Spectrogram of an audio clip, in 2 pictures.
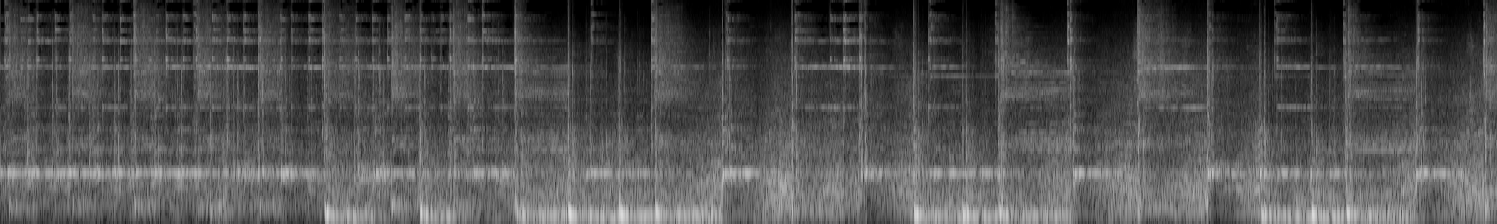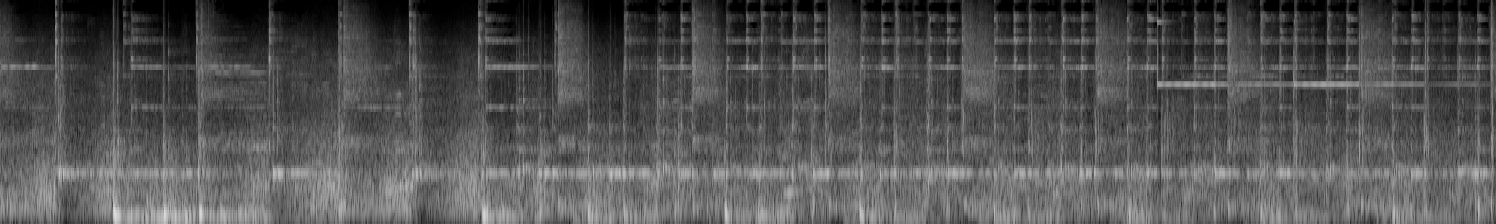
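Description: An ensemble of mridangas (two-headed Indian barrel drums) playing fast interlocking rhythms, with repeated phrases of deep bass-head strokes through the first half. Kartal hand cymbals and whompers ring steadily over the drumming.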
